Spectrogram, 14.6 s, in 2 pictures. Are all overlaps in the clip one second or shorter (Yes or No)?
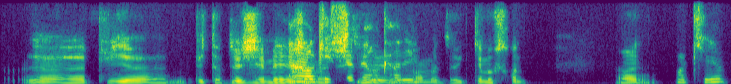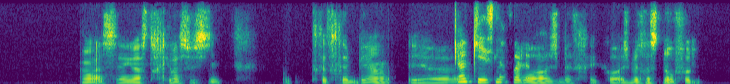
No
